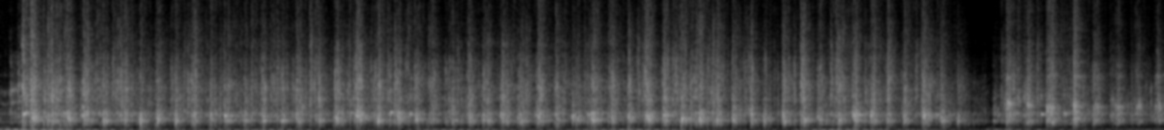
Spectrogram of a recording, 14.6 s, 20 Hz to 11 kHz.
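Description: A hollow, hand-held stainless steel cocktail shaker holding liquid, and likely ice, is gripped in both hands and shaken vigorously at chest height. It makes a rapid, uneven, crunchy rattling clatter, bright in the midrange and highs. The shaking pauses briefly around the 12-second mark, then resumes.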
